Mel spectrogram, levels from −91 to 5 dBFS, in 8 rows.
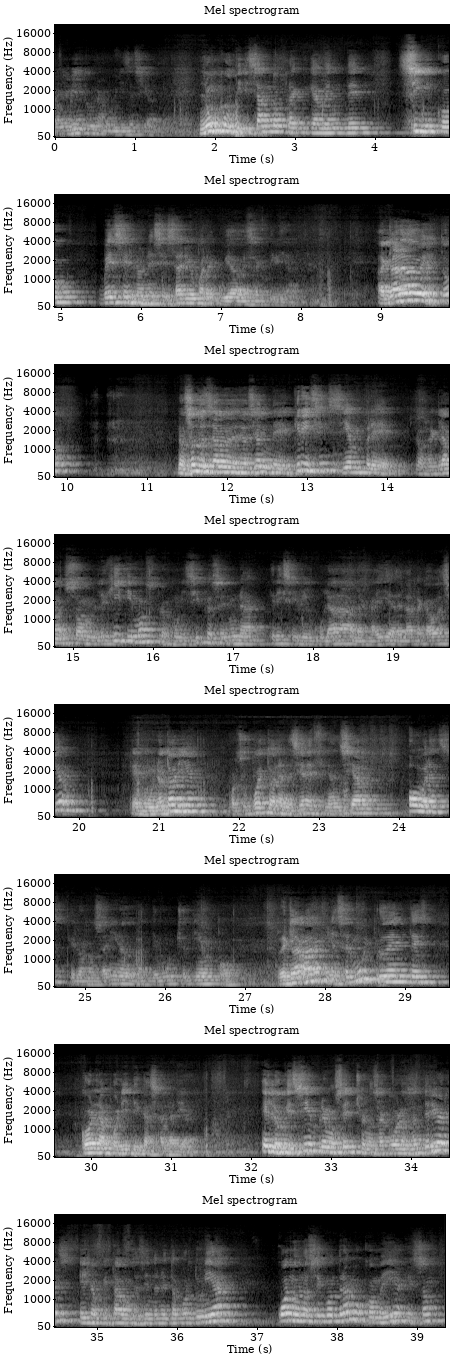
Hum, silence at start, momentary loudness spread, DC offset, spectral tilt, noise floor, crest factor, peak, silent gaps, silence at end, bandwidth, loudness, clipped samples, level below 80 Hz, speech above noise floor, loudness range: none; 0 s; 17 LU; under 0.1%; -6 dB/octave; -52 dBFS; 18 dB; -2 dBFS; none; 0 s; 11.5 kHz; -21 LUFS; under 0.1%; -58 dBFS; 32 dB; 8 LU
